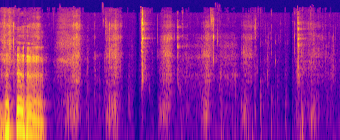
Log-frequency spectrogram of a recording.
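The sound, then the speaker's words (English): Loud crunching of cereal being chewed: a steady run of crisp, crackly bites roughly every half second, following a brief voiced hum at the start. “Nothing that people enjoy more than the sound of crunching in their ears.”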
